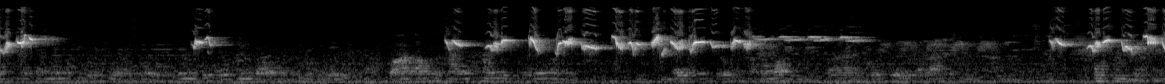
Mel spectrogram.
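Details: Full 'gacor' robin lure song, a master recording for songbird training: two isolated whistled notes, a lull, then a rich run of rapid sliding whistles ending in a sustained tone, and a final short burst.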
